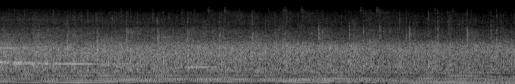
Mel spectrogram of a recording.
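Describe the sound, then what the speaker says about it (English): A large church congregation applauds steadily throughout, a dense, continuous wash of many hands clapping at an even level in a big hall, with no clear speech over it. "Let's hold the applause for a second."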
